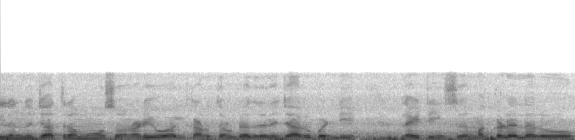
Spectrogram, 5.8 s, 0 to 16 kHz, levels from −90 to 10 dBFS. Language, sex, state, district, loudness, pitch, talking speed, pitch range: Kannada, female, Karnataka, Dakshina Kannada, -16 LUFS, 170 Hz, 135 wpm, 160-180 Hz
